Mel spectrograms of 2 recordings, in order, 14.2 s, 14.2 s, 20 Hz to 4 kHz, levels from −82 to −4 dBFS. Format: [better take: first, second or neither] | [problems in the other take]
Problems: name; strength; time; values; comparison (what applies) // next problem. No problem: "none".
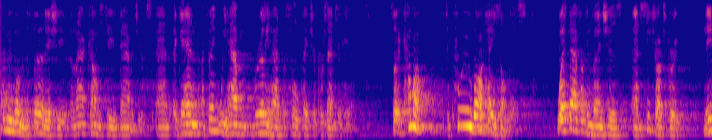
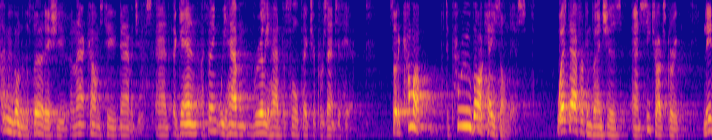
second | room echo; dies away in 0.3 s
